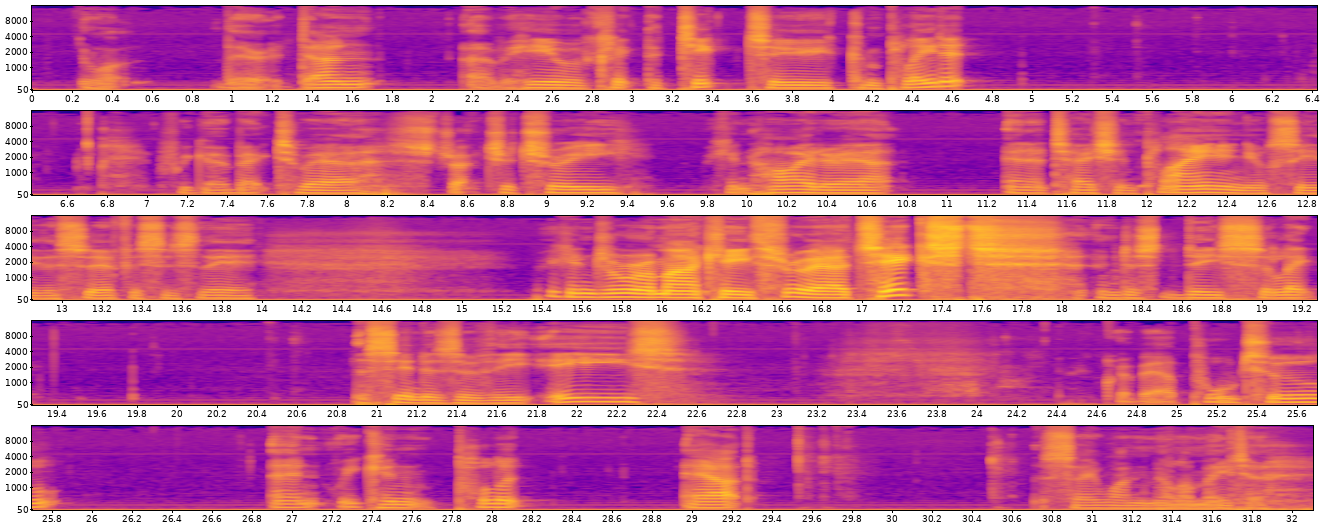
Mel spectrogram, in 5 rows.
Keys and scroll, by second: 29.6 space, 30.5 1, 31.7 Return.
